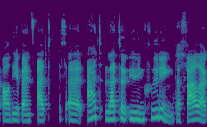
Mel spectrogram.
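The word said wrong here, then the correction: Falla: coming up, the Faya coming up this weekend. Don't pronounce the double L.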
